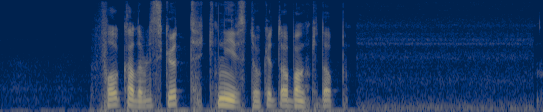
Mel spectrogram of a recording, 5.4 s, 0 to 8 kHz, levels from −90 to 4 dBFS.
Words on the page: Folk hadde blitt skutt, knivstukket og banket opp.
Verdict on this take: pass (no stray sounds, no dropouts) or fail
pass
